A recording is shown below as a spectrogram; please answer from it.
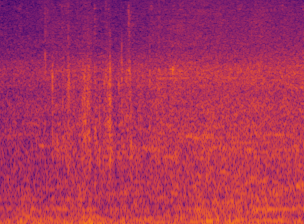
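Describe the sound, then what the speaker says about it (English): Outdoor tarp at a Halloween Horror Nights stage area flapping in strong wind, a continuous rough buffeting rumble with irregular fluttering bursts, wind noise heavy on the microphone and no talking. "The tarp is just flapping in the wind."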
